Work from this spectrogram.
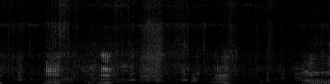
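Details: Farm pigs in Golaghat making a series of short harsh grunts and snorts, some with a brief squealing edge, spaced irregularly across the recording.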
